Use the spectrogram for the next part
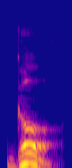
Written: goal

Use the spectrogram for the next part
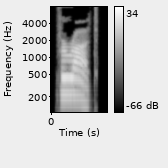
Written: virat

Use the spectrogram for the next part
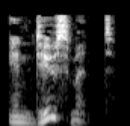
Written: inducement

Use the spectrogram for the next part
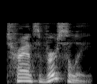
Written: transversely

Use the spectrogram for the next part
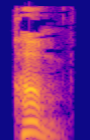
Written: humph

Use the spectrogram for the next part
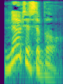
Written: noticeable

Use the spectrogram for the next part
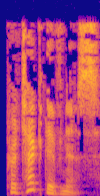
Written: protectiveness

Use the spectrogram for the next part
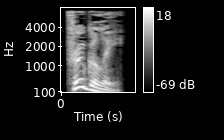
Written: frugally

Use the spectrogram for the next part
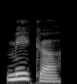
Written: mika

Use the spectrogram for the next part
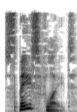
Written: spaceflight

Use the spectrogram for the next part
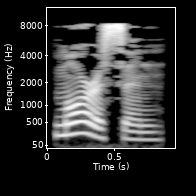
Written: morrison

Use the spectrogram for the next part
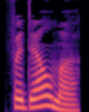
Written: fidelma

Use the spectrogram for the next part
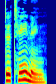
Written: detaining

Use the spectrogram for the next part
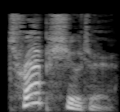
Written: trapshooter

